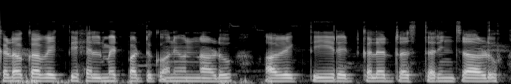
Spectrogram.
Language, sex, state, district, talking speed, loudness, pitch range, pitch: Telugu, male, Telangana, Mahabubabad, 130 wpm, -17 LUFS, 150-155 Hz, 150 Hz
